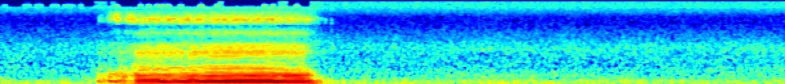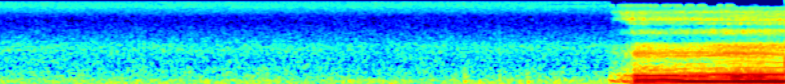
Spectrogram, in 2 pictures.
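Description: Two loud, rough, buzzing breath sounds about six seconds apart with quiet between them: snoring.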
